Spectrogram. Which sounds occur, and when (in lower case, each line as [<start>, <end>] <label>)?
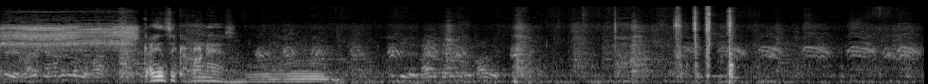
[0.00, 1.42] hiss
[0.00, 9.25] background noise
[0.01, 1.10] male speech
[1.48, 2.26] male speech
[2.49, 3.46] male speech
[2.50, 4.21] rustle
[2.61, 2.70] crow
[2.85, 2.98] crow
[3.13, 3.32] crow
[3.54, 3.67] crow
[3.90, 4.11] crow
[3.96, 5.06] male speech
[4.28, 4.41] crow
[4.45, 4.71] generic impact sounds
[4.50, 4.76] crow
[5.13, 5.32] crow
[5.18, 5.44] generic impact sounds
[5.65, 5.99] generic impact sounds
[6.16, 6.52] generic impact sounds
[6.73, 7.49] generic impact sounds
[6.80, 6.98] crow
[7.23, 7.50] crow
[7.41, 9.25] rustle
[7.63, 7.85] crow
[8.07, 8.35] crow
[8.49, 8.80] crow
[8.93, 9.25] crow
